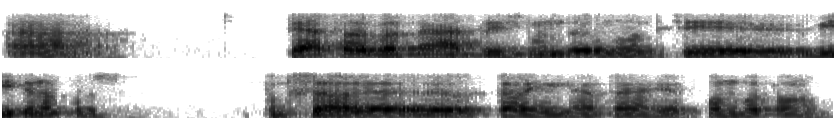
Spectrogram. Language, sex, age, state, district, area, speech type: Tamil, male, 18-30, Tamil Nadu, Namakkal, rural, conversation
